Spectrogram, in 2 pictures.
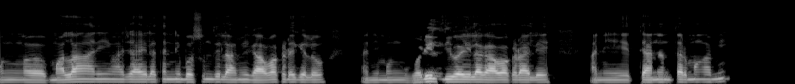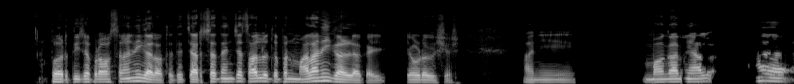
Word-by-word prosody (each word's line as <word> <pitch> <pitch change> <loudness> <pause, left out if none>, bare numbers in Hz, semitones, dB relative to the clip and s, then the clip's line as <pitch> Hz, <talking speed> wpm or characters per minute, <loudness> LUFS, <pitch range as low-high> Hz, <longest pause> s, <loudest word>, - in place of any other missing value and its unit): मग 105 -1 -3
मला 110 +3 +1
आणि 120 0 -5
माझ्या 120 0 -3
आईला 120 0 -1
त्यांनी 120 +1 -5
बसवून 120 +1 -3
दिलं 120 -1 -1
आम्ही 110 +1 -4
गावाकडे 115 +2 +1
गेलो 110 -1 -3 0.4
आणि 100 +1 -9
मग 105 0 -8
वडील 135 +6 +3
दिवाळीला 115 -1 +4
गावाकडं 110 0 +3
आले 110 +1 0 0.4
आणि 105 +1 -7
त्यानंतर 110 +1 -1
मग 115 +1 -6
आम्ही 125 +5 -6 1.2
परतीच्या 125 +1 +2
प्रवासाला 120 +3 +1
निघालो 150 -9 +5
होतो. 105 +1 -3
त्या 115 0 -6
चर्चा 120 +4 +3
त्यांच्या 135 +2 0
चालू 140 +1 +5
होत्या. 145 - -2
पण 135 -1 0
मला 125 +5 +5
नाही 170 0 +2
कळलं 105 -6 +5
काही 95 +1 -5 0.3
एवढं 105 -1 +1
विशेष 100 -2 -8 0.7
आणि 105 0 -8 0.7
मग 120 +2 0
आम्ही 130 0 +2
आलो 135 +2 0 0.5
हां. 155 -3 +1
115 Hz, 160 wpm, -22 LUFS, 105-120 Hz, 1.2 s, निघालो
